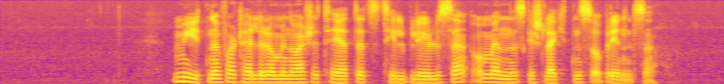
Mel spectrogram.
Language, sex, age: Norwegian, male, 21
